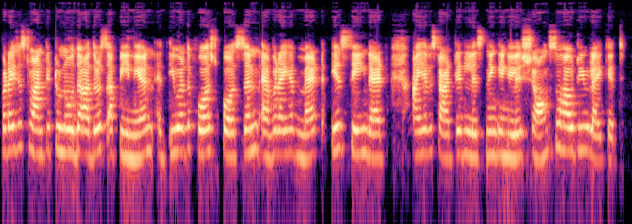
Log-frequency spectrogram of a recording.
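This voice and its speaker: Woman, interviewer, slightly high pitch, halting inquisitive phrasing, dull lo-fi audio. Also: steady tone, a bit bright. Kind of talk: casual conversation on a call.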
